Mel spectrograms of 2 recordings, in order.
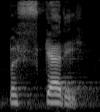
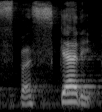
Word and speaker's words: spaghetti: to a native speaker because the center syllable was pronounced louder longer and higher than the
